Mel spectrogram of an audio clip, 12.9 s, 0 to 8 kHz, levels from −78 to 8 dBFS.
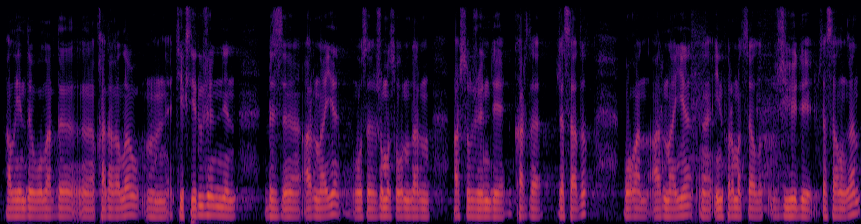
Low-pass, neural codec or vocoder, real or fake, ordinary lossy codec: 7.2 kHz; none; real; none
